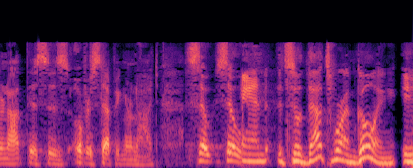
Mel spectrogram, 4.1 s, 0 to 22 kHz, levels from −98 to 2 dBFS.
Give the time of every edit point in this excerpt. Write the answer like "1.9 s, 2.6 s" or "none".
1.9 s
